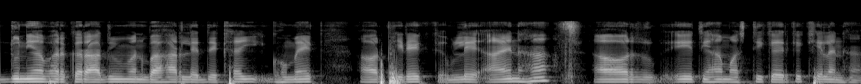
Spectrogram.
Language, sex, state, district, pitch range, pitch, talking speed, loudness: Hindi, male, Chhattisgarh, Jashpur, 110-125 Hz, 115 Hz, 160 wpm, -23 LUFS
